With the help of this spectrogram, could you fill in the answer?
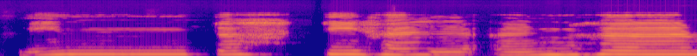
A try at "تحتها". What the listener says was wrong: tahtihal. Dia tak panjang.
